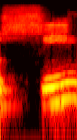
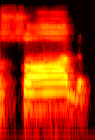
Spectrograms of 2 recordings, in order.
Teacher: سین جو ہے وہ حروف مستعلیہ میں نہیں ہے اس کی باریک آواز ہوگی تو صاد یہ موٹی آواز ہے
